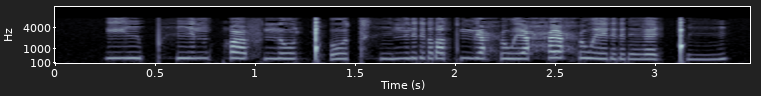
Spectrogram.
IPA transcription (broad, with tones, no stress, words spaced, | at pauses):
ji˥˧ pʰi˦˥nqʷɛ˥˧f no˦˥ǃʼo˦˥tʰi̤˦˥n rø˦˥tˤmʲø˥˧ħwe˦˥ ħe˥˧ħ we˥˧rɦɛ˦˥ ǃi̤˦˥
